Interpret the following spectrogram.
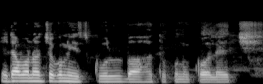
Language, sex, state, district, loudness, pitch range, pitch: Bengali, male, West Bengal, Jalpaiguri, -19 LUFS, 115-150 Hz, 125 Hz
